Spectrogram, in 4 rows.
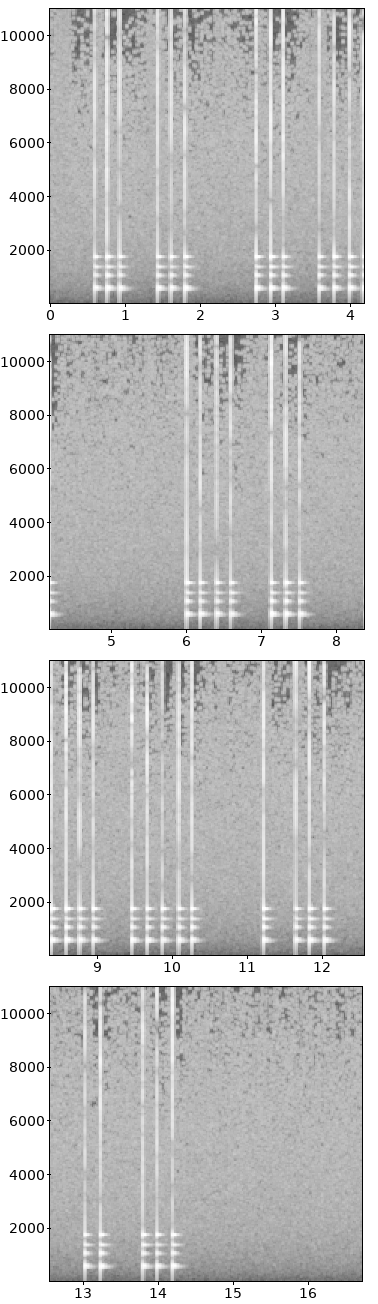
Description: Tap code, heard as taps on a metal pipe, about 5 knocks a second. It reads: NO SUCH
